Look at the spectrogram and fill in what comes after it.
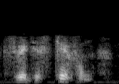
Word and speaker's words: Свети Стефан: В такой центральной курортной части Черногории есть такая достопримечательность, остров Святого Стефана, или Свети Стефан, на первый слог делает ударение вообще в разговоре сербы.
